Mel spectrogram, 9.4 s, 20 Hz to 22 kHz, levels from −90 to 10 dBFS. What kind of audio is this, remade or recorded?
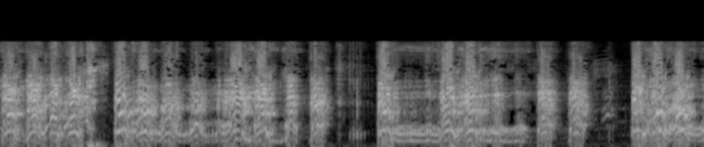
recorded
